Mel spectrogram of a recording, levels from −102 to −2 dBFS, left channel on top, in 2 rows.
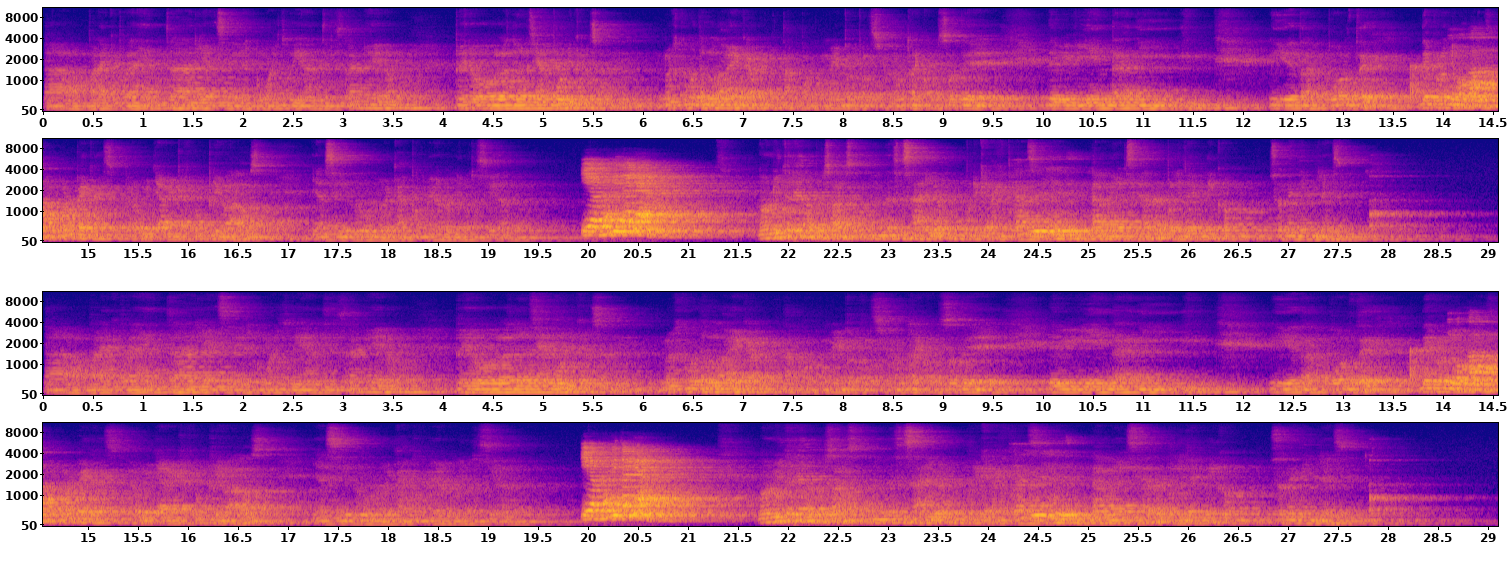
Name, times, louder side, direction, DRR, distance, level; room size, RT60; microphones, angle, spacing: voice 1, 0.0-13.5 13.7-19.2 21.3-21.4 21.7-26.5 26.8-27.5, equal, 80° left, -6 dB, 1.8 m, -29 dB
voice 2, 14.0-14.5 17.5-17.9 19.9-20.7 24.2-24.8, equal, 45° right, -5 dB, 1.7 m, -20 dB
6.9 x 5.8 x 4.7 m, 2.4 s
head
